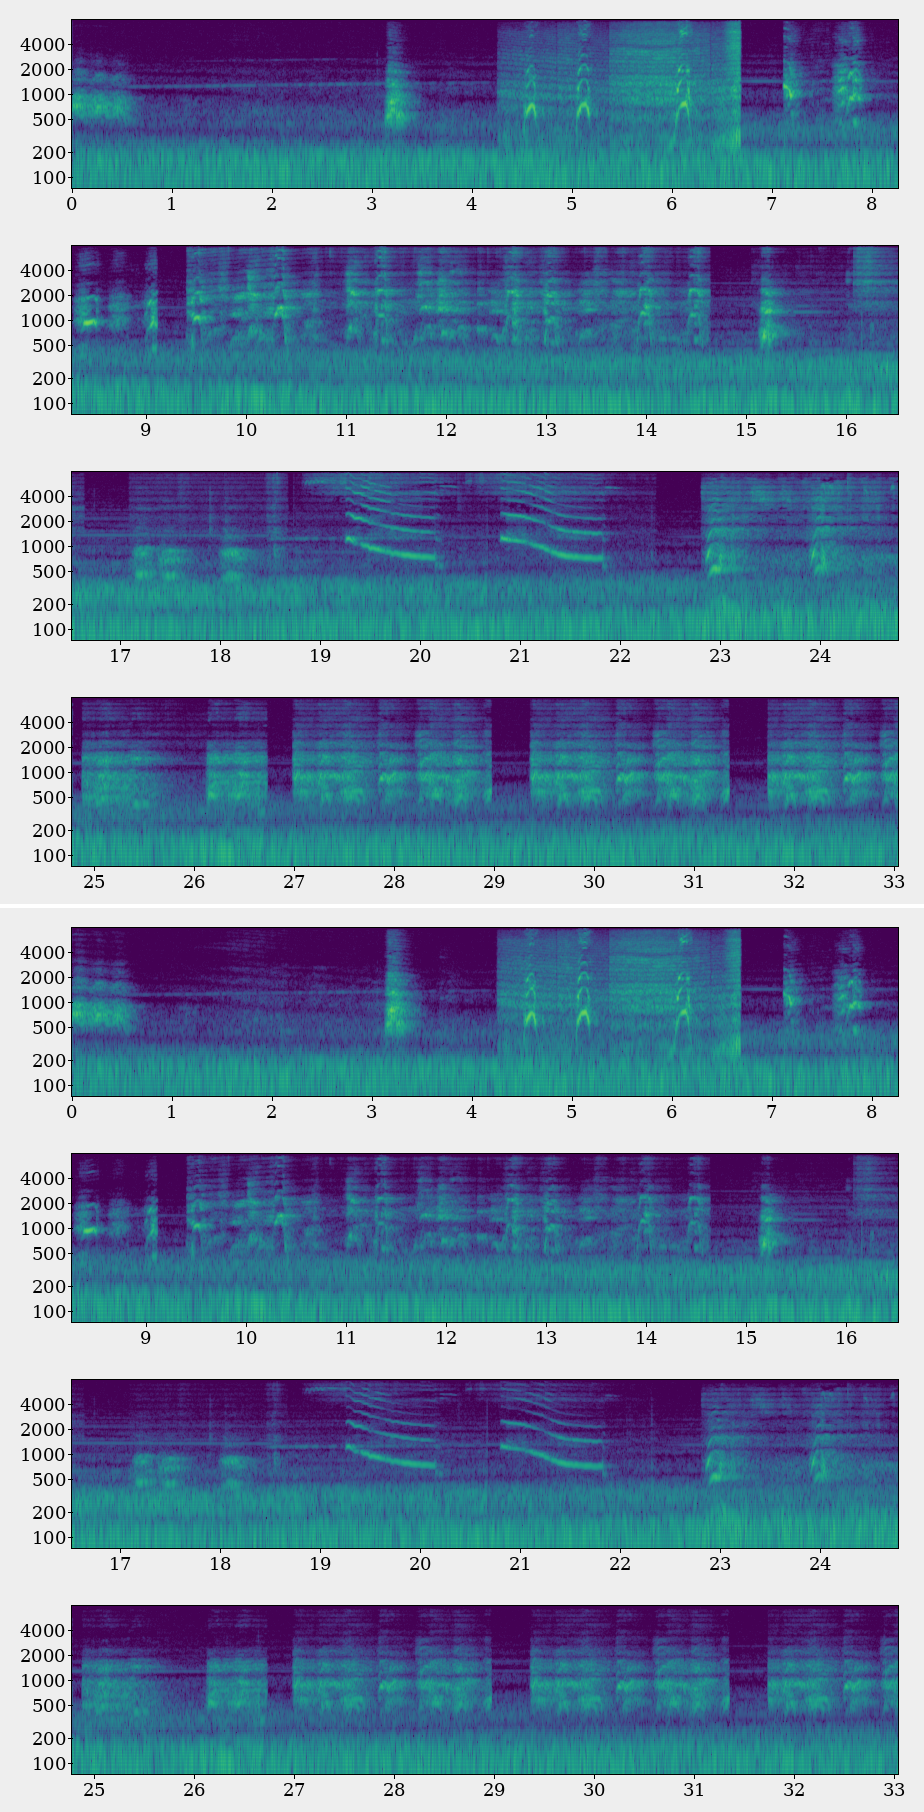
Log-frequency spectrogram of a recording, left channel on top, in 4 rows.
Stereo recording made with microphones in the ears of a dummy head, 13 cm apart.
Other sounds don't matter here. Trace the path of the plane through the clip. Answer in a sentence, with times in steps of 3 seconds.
You can hear the plane on the left from 0 s, in the centre from 15 s and on the right from 21 s.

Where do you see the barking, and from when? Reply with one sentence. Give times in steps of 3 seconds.
You can hear the barking on the right from 0 s and on the left from 6 s.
